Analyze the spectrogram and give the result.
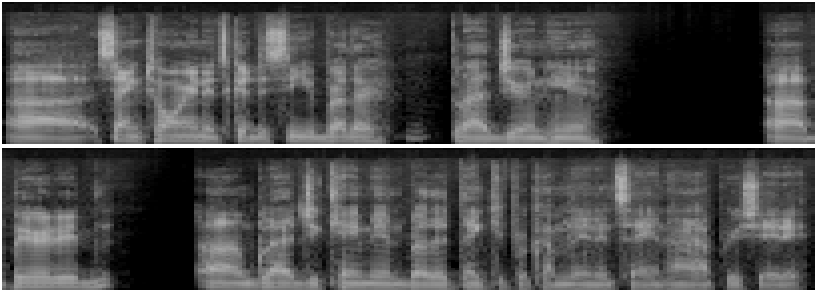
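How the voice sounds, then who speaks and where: Tired, rambling man, low voice. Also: fairly even intonation, a little fast, a little mellow, no room sound. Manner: rambling, easygoing, chuckling between thoughts. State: tired, yawning. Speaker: gaming streamer host. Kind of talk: casual chat to a live stream audience. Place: home gaming room with a green screen.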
